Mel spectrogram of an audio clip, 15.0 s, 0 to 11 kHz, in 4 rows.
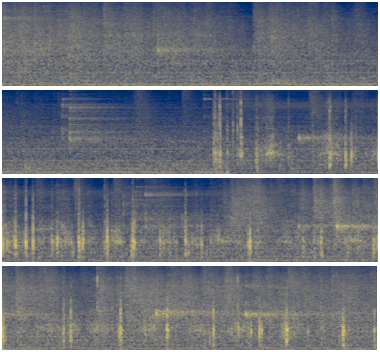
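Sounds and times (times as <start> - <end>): ice popping and crackling: 5.9 - 15.0.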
